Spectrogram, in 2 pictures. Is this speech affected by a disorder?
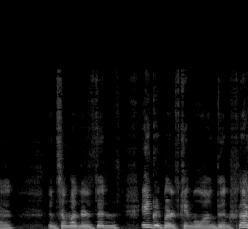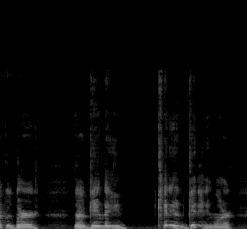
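Yes: mobius syndrome.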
